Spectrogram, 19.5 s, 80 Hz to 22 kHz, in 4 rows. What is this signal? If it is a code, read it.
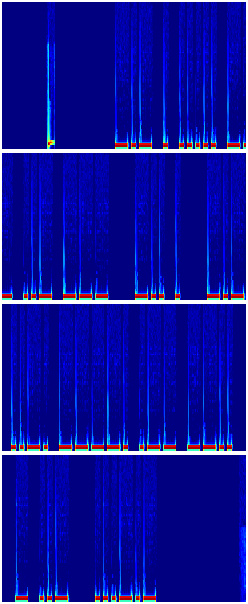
Morse code, heard as a keyed tone, about 15 wpm, 700 Hz. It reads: KE5MUO DE KF9WZ TU <SK>
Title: K1USN SST QSO Practice 15wpm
